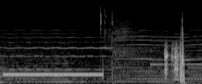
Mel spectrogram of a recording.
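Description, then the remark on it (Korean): A steady electronic telephone ringback tone sounds for about a second, then cuts off, followed by a soft click and a few brief rustling bursts near the end. “왕소심이라 고백을 직접 하진 못하고 하고 싶은 말을 메모지에 써서 전화를 걸었는데요.”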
